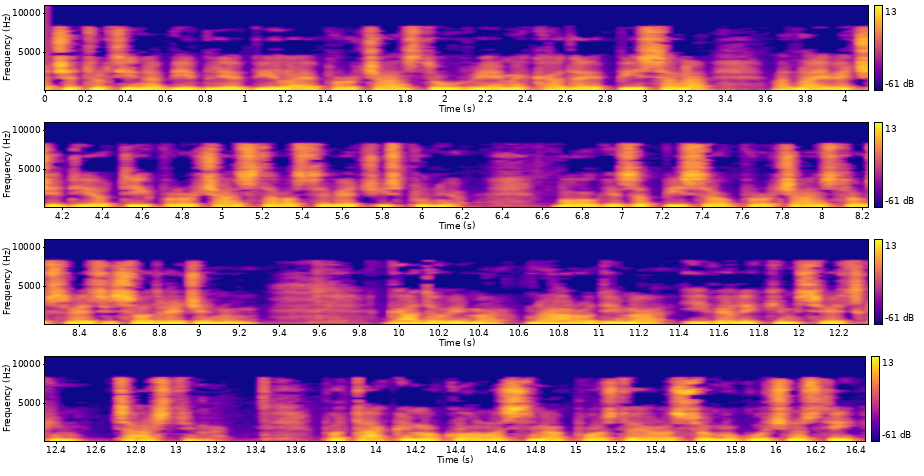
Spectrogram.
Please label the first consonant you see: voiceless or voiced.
voiceless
